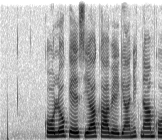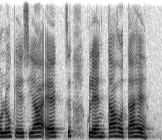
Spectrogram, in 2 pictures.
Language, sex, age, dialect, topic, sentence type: Hindi, female, 56-60, Garhwali, agriculture, statement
